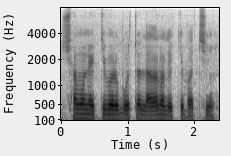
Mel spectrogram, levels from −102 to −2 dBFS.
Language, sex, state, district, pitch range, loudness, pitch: Bengali, male, West Bengal, Cooch Behar, 115-125 Hz, -15 LUFS, 120 Hz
